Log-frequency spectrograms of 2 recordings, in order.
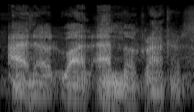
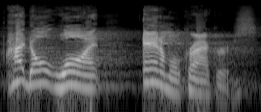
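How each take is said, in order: First: Put-on lower, strange, growled kid's voice; low demon voice. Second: Put-on kid's loud protest, higher and louder; loud refusal. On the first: Pastor mimicking his kid as a creepy growl. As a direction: make the kid sound possessed and eerie. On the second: Kid in the back seat shouting at dad, loud protest. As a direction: yell it like a kid refusing a snack. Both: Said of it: "But it sounds more like this".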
